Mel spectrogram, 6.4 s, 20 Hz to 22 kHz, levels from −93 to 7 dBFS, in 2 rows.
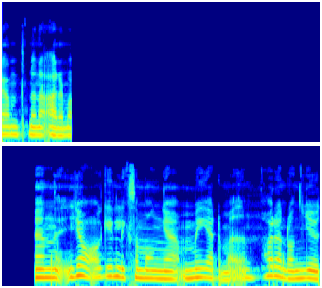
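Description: Too few bits for the whole clip, likely from MP2 compression at around 80 kbps, leave upper sub-bands switched off and the rest coarsely quantised, so the speech sounds dull, with a granular, gurgling edge throughout.

From 0.40 to 0.55 s, DAB burbling: bit errors slip past error correction into the audio data, putting short blips of noise into single sub-bands. It comes across as a brief patch of burbling over the speech.

From 0.70 to 3.51 s, an audio dropout to silence lasts about 2.8 s. The input appears to have been lost while silence kept being written, so the sound cuts off into dead silence with no room tone and returns mid-flow before "jag liksom många".

The same DAB burbling recurs from 3.67 to 3.82 s and again, at a lower error rate but over a longer stretch of frames, from 5.30 to 6.00 s after "jag liksom många", giving a longer run of noise blips in single sub-bands.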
